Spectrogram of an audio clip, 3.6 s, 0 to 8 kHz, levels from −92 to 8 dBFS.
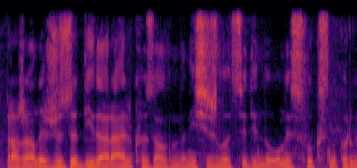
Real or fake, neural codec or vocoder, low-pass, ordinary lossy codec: real; none; 7.2 kHz; none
